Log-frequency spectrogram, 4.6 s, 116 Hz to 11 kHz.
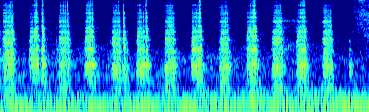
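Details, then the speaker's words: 2005-2016 Toyota RAV4, passenger-side front: a rhythmic creaky squeak about three times a second as the suspension is worked, from a worn upper sway bar link. It is a squeak, not yet a knock. "the squeak sound now you could hear a knocking sound if it's absolutely just completely worn out you know meaning like knock knock knock knock this is just a squeak"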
